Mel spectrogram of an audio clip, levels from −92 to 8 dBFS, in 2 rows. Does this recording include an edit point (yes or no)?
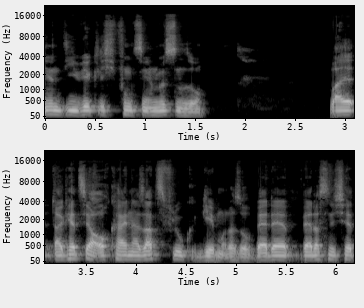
no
